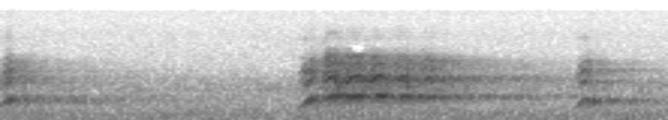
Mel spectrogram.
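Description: A coyote gives a sudden, high, wavering cry that holds steady, then starts another.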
